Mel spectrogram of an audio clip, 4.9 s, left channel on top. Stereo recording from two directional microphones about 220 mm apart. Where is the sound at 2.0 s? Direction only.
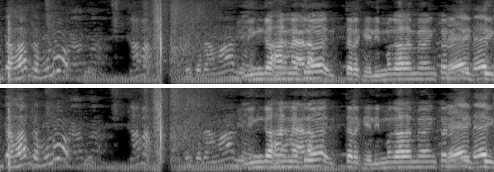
45° left (ahead or behind).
